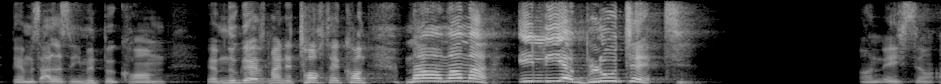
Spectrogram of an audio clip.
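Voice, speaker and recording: A male pastor preaching a sermon, telling a personal story with emotion and moving between loud passages and hushed ones. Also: medium pitch.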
